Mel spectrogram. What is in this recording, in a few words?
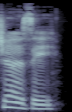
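"jersey", British English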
